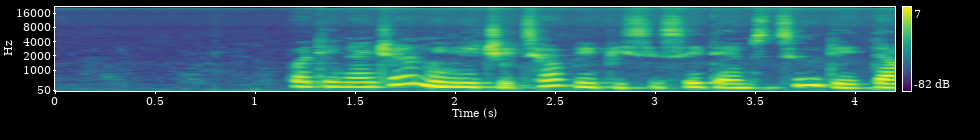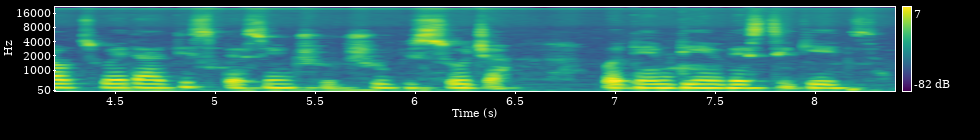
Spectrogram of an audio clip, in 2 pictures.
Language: Nigerian Pidgin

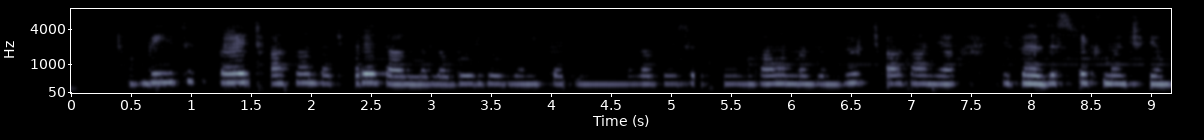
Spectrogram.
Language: Kashmiri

